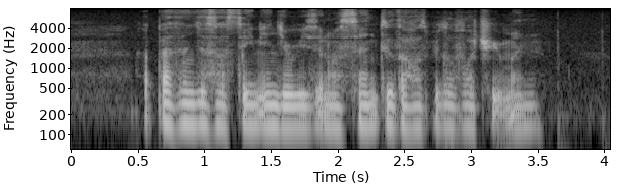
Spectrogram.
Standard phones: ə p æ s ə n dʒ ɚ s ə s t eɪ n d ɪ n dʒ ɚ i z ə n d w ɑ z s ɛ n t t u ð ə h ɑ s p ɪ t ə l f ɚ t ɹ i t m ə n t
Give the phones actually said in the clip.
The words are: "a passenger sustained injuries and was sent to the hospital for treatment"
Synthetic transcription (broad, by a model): ə p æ s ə n dʒ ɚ s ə s t eɪ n ɪ n dʒ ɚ i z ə n w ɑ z s ɛ n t t u ð ə h ɑ s p ɪ t ə l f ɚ t ɹ i t m ə n t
